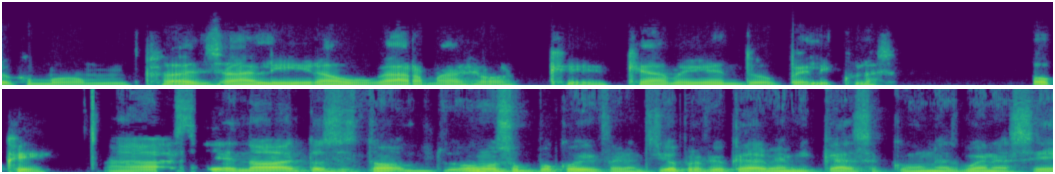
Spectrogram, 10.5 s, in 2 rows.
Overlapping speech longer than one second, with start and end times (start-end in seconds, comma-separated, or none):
none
